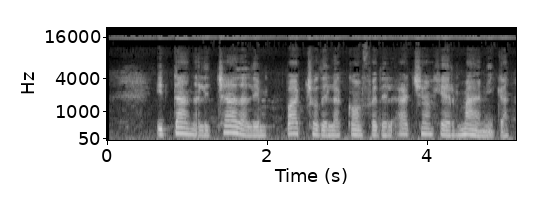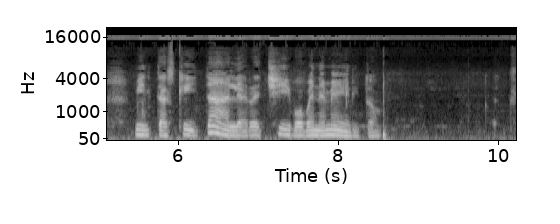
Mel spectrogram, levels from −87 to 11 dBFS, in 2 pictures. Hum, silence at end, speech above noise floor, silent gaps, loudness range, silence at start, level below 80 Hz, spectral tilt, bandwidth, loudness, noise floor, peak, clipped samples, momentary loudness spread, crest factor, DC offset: none; 0 s; 24 dB; none; 3 LU; 0.05 s; -42 dBFS; -5 dB/octave; 17 kHz; -17 LUFS; -42 dBFS; 0 dBFS; under 0.1%; 12 LU; 18 dB; under 0.1%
